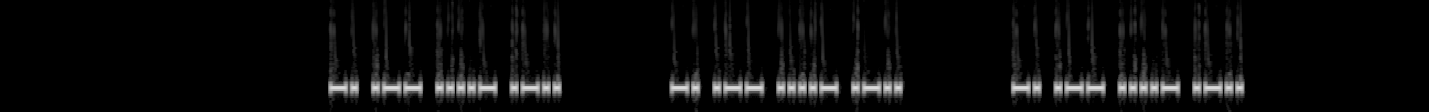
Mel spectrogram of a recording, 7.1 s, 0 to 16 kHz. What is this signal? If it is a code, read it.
Morse code, heard as a keyed tone, about 47 wpm, 700 Hz. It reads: NW4L NW4L NW4L
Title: USA Call Signs - 4 Characters - Repeated 3x - 45wpm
